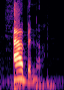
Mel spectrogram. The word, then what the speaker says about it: Abena: country of Ghana you are called a bona Abena all right and if you are a Tuesday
